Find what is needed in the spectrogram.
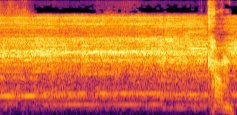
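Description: Background music with long, steady held notes.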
